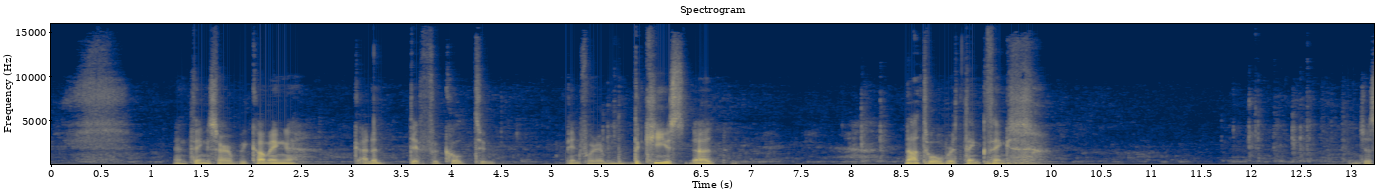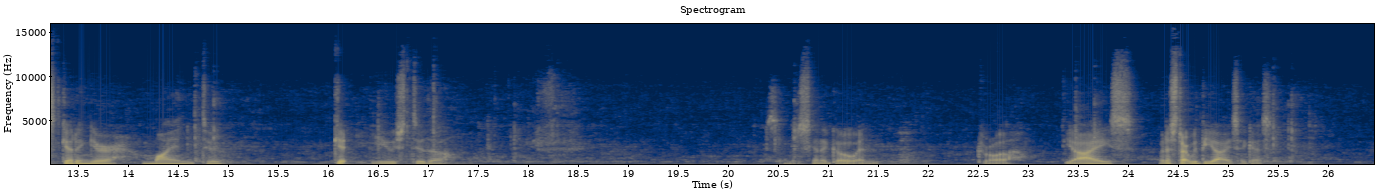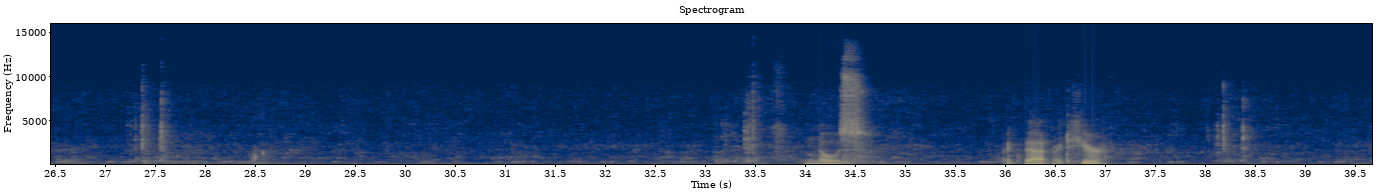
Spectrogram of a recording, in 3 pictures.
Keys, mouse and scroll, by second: 0.9 click, 2.0 click, 3.2 click, 3.8 click, 6.2 click, 7.1 click, 8.1 ctrl+z, 8.6-9.6 drag, 10.0-11.6 drag, 13.6 click, 14.6 ctrl+z, 15.1 click, 19.5 click, 20.5 ctrl+z, 21.4 click, 23.4 ctrl+z, 24.4 click, 25.4 ctrl+z, 25.9-27.3 drag, 27.4 ctrl+z, 28.1 click, 29.5 click, 30.6 click, 31.9-33.0 drag, 34.2-35.8 drag, 37.0 click, 37.5 click, 38.2 ctrl+z, 39.0 click.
